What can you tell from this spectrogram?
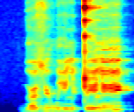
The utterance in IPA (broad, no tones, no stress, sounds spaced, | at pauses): ɡ œ z y w i l ḭ ʈ e l e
